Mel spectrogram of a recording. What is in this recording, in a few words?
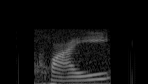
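"kwai5", Cantonese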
